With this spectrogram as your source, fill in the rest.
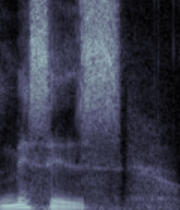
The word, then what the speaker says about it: misses: Miss becomes misses. Wash becomes washes. Finish becomes finishes. A tiny, beautiful syllable, like a raindrop falling into a pond.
